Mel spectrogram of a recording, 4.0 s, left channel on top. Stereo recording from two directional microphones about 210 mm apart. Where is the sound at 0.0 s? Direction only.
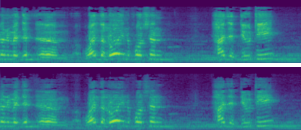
20° left (ahead or behind).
